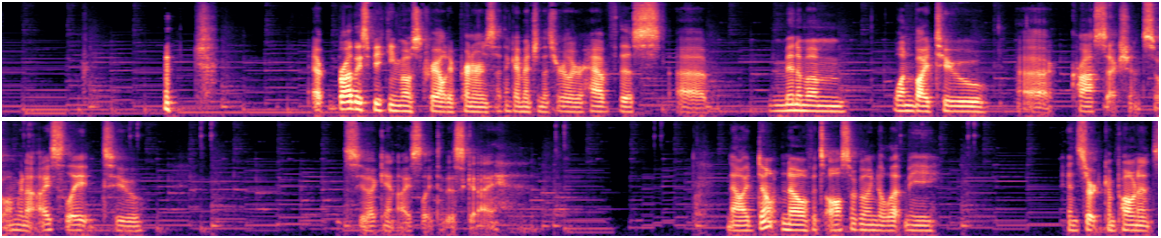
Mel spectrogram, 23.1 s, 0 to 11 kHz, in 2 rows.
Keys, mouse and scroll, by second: 3.9 middle click, 4.8 middle click, 9.9 middle click, 11.0 click, 11.7 click, 12.8 click, 13.5 click, 17.1 right click, 18.1 click, 20.6 click, 21.2 click.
